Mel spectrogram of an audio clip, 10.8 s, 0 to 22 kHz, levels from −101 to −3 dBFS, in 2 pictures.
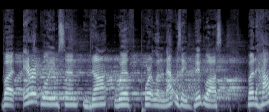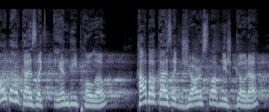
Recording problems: echo of what is said; strong; throughout; 180 ms later, 8 dB below the speech

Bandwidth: 16 kHz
